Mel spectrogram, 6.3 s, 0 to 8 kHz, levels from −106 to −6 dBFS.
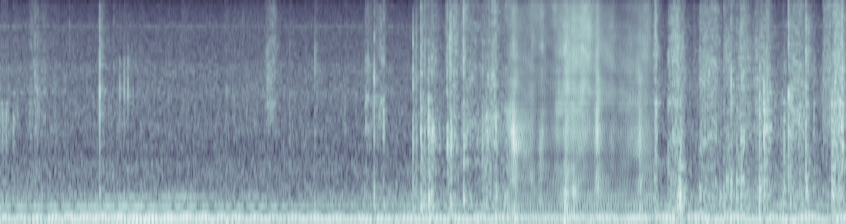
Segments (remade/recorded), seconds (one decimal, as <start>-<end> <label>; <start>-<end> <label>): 0.0-3.8 recorded; 3.8-4.9 remade; 4.9-6.3 recorded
